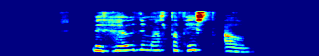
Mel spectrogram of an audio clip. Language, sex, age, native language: Icelandic, female, 7, Icelandic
